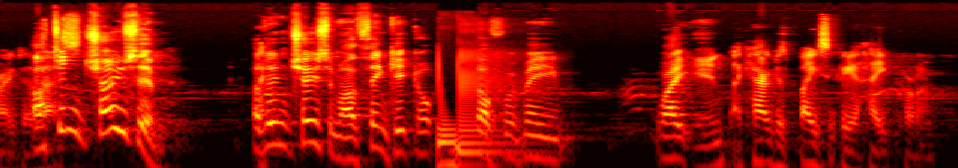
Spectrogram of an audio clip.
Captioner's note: bloop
